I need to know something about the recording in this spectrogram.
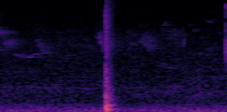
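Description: A metal shelf clunks sharply into place.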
